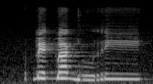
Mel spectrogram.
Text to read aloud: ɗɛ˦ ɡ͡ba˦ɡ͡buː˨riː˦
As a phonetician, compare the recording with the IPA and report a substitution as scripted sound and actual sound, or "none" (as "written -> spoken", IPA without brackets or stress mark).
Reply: ɗ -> ɓ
